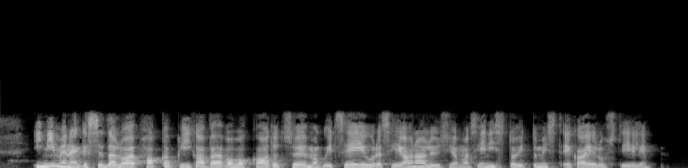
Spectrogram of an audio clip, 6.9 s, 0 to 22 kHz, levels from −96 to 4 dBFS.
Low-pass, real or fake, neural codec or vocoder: 7.2 kHz; real; none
